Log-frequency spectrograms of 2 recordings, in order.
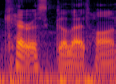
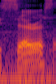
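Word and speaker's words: Caras Galadhon: me on some pronunciations apparently for elves in Elvish se's like this are pronounced with a hard C so I think I was saying Caris galleton or did I say sarus I don't know but anyway I think it's Caris rather than sarus and that goes for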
